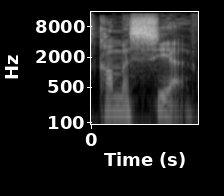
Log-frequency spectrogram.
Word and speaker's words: commissaire: Joining us in studio on Pedal and Stride today is the Western Cape Track Cycling Championship Commissar. Commissaire. What's the correct pronunciation? – Commissaire. – Commissaire. That is French, uh, am I correct? – Correct.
